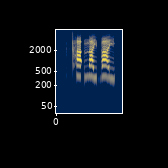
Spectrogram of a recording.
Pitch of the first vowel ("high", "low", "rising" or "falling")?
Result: high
